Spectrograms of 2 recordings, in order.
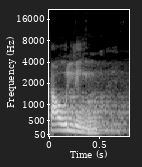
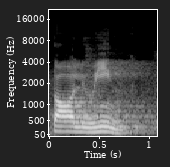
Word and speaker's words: toluene: to the benzene ring you will get toluene not toweling it is to be pronounced as toluene how do you prepare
